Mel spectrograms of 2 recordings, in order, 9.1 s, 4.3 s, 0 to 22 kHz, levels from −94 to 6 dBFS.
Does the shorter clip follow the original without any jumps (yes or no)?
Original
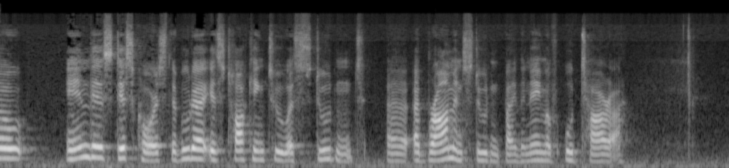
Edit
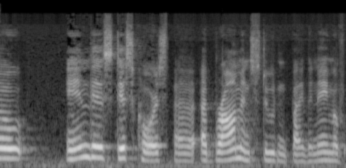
no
